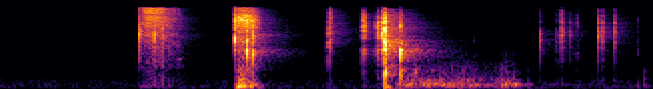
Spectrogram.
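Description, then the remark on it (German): Beer bottles are cracked open with a few sharp pops and hisses, followed by a short stretch of fizzing foam and faint crackles. No one speaks. “Das spritzt gleich. Junge, das fuckt so ab. Ja, okay, lass aufmachen, komm.”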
